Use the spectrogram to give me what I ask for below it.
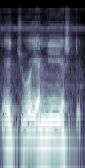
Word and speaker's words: honest: In the same way, the next word is H-O-N-E-S-T, honest, not honest, honest. Therefore, H is silent here.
